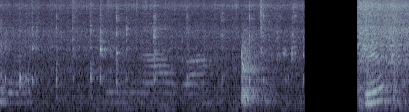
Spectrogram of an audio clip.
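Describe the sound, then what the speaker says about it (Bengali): A paste poured over onions fries in oil with salt and turmeric, giving a soft sizzle while a spoon stirs and scrapes the pan; a brief silent gap interrupts the sound before it resumes. "এটাকে একসঙ্গে ভালো করে নেড়ে চেড়ে এটাকে ভাজা ভাজা করে নিচ্ছি"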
